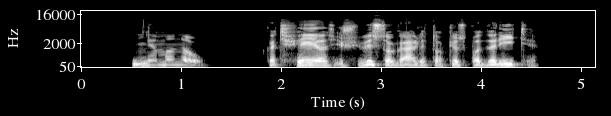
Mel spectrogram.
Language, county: Lithuanian, Utena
